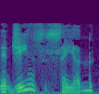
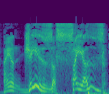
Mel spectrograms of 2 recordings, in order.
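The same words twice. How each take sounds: First: Mock thin pulpit voice, higher and very slow; squeaky little preacher. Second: Much higher, louder, very slow revival preacher; forceful Billy Graham. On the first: Mocking a weak pulpit preacher, squeaky and slow. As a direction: drag it out like a timid preacher. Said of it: "you hear some little squeaky voice". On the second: Retold or imitated. Mocking Billy Graham's forceful pulpit delivery, high and loud. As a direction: boom it out like a stadium evangelist. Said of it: "Billy Graham, he's a little more forceful".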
